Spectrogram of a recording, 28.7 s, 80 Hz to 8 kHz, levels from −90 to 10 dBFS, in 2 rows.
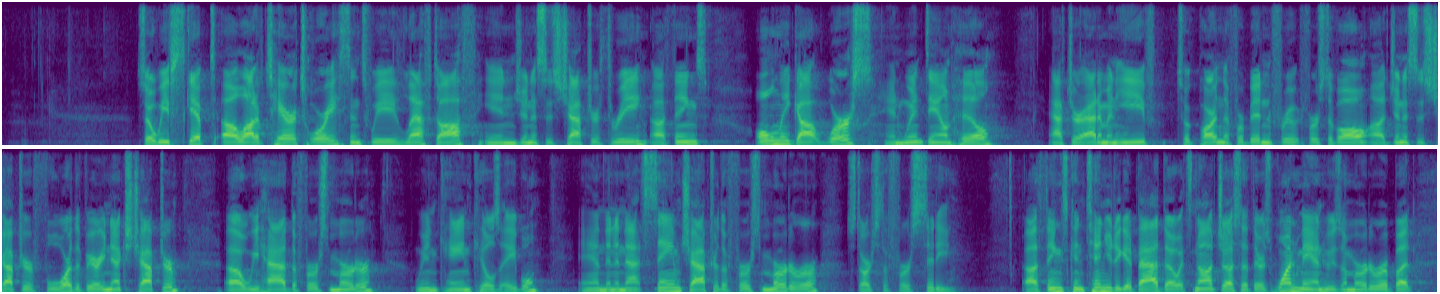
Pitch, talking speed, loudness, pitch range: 140 Hz, 180 wpm, -19 LUFS, 130-155 Hz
